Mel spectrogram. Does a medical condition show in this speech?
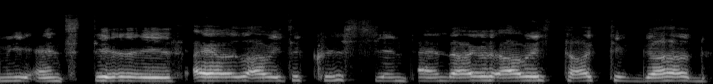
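Yes: traumatic brain injury; caused by accident.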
